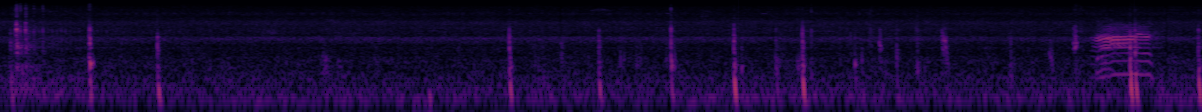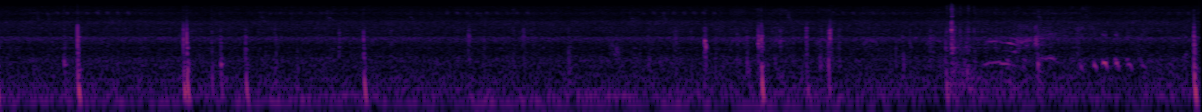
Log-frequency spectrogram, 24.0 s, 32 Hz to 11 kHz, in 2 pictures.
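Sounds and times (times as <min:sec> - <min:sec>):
basketball bouncing on asphalt: 0:05.1 - 0:10.6, 0:11.2 - 0:16.0, 0:16.6 - 0:20.6.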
